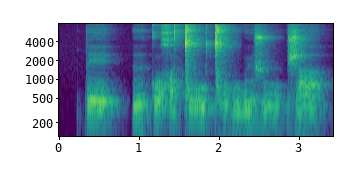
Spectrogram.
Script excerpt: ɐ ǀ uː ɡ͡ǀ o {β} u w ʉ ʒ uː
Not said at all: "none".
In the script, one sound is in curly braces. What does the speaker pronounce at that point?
β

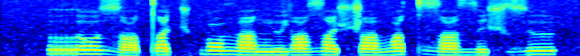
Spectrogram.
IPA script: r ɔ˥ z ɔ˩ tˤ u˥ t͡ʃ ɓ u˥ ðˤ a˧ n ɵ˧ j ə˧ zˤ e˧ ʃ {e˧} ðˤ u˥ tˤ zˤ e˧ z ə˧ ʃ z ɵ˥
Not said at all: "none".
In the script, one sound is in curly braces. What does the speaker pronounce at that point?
e˧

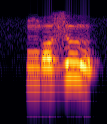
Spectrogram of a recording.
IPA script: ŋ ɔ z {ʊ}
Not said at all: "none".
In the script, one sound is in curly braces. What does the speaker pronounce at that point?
ʊ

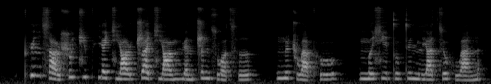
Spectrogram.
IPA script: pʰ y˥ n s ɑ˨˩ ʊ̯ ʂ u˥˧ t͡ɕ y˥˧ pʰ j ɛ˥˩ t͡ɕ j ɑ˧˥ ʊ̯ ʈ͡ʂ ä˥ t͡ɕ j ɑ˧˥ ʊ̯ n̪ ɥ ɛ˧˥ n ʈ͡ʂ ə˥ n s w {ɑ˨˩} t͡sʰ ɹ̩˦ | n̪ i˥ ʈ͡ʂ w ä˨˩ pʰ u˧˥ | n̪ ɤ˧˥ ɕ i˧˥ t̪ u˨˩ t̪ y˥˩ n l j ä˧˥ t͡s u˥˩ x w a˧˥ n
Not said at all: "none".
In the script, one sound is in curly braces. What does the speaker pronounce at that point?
ɔ˨˩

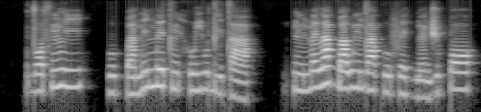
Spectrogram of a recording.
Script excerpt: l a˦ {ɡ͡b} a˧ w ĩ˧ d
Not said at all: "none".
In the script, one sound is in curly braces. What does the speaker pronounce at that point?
ɡ͡b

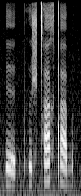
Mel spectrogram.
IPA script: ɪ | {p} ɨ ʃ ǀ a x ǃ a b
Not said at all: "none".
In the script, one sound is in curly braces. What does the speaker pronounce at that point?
pʰ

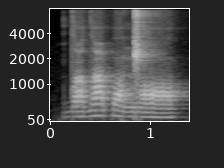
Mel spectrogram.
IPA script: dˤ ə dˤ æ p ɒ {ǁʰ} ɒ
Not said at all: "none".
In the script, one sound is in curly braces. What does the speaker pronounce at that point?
ŋ͡ǁ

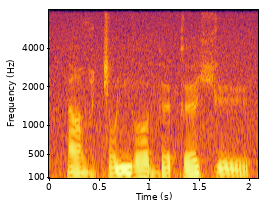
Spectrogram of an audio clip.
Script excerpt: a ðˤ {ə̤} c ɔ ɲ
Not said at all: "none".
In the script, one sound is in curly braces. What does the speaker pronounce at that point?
ə̤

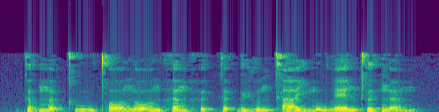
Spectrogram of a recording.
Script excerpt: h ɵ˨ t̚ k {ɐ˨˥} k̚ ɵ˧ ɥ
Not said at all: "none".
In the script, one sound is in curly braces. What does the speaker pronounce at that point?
ɐ˨˥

